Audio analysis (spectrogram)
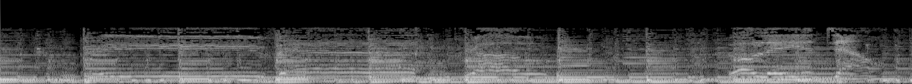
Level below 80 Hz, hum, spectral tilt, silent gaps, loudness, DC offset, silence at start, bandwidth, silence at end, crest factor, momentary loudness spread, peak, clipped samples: -48 dBFS; none; -6 dB/octave; none; -18 LUFS; under 0.1%; 0 s; 6 kHz; 0 s; 14 dB; 6 LU; -4 dBFS; under 0.1%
